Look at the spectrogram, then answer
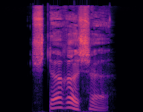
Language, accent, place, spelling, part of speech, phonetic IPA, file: German, Germany, Berlin, störrische, adjective, [ˈʃtœʁɪʃə], De-störrische.ogg
- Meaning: inflection of störrisch: 1. strong/mixed nominative/accusative feminine singular 2. strong nominative/accusative plural 3. weak nominative all-gender singular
